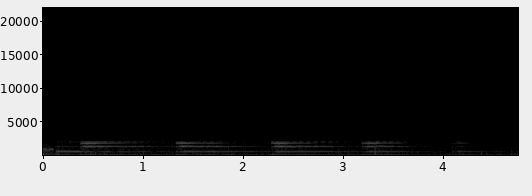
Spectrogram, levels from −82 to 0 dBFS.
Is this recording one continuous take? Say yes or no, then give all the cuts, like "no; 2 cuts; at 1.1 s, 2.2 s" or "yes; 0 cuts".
no; 1 cut; at 2.7 s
